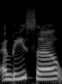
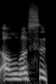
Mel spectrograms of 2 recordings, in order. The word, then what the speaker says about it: Alyssa: Alisa, welcome to the O show.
